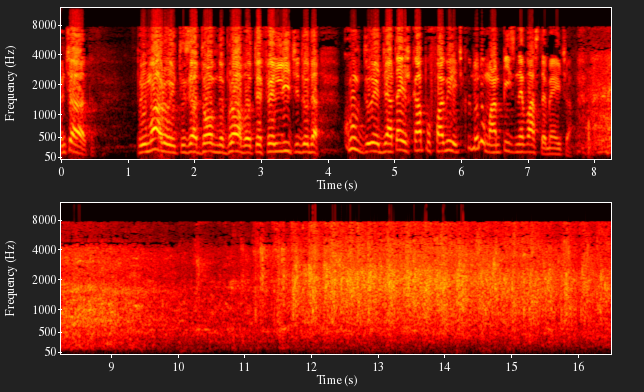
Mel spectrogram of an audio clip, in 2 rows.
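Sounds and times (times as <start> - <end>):
speech: 0.0 - 8.3
people laughing: 7.8 - 12.5
crowd clapping: 9.1 - 16.4.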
